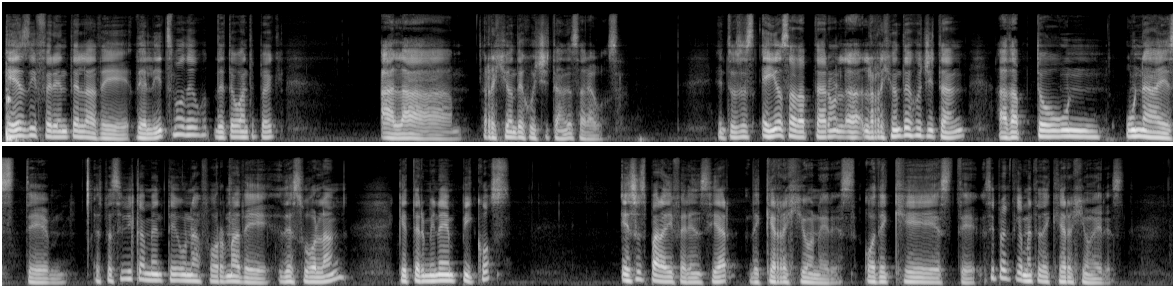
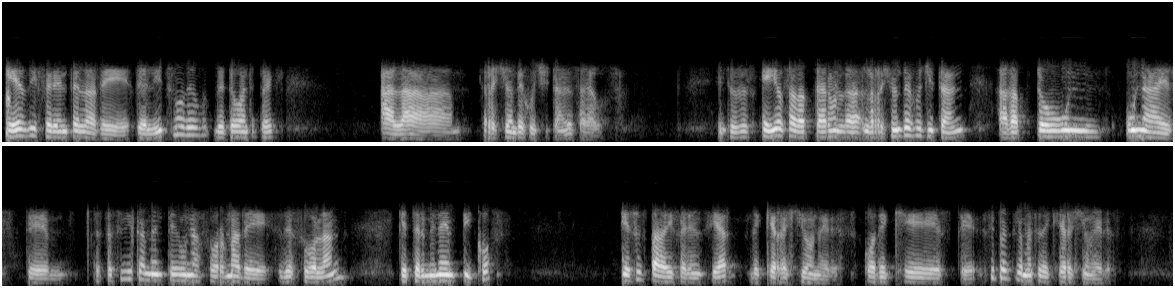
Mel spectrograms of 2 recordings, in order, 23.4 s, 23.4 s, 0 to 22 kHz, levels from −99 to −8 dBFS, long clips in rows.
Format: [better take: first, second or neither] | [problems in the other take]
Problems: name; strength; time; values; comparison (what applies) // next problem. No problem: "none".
first | phone-call audio; poor line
